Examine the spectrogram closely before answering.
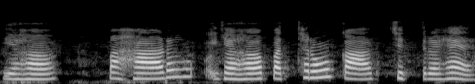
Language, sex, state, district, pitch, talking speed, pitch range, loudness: Hindi, female, Madhya Pradesh, Dhar, 265 Hz, 90 wpm, 250-280 Hz, -15 LUFS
